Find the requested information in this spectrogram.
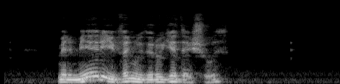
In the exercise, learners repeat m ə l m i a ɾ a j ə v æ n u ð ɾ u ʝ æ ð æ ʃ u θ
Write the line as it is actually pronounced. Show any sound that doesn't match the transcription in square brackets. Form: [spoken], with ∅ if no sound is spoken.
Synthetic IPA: m ə l m i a ɾ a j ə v æ n u ð ɾ u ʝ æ ð æ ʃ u θ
